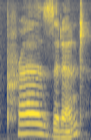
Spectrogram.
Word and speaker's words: president: which is which because the main difference is simply voicing and also because the spelling isn't very straightforward so the voiceless sound spelled with c the voiced z sound spelled with s the only other difference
